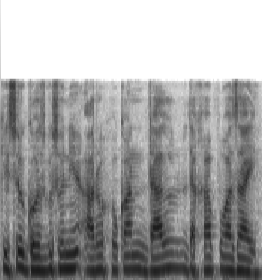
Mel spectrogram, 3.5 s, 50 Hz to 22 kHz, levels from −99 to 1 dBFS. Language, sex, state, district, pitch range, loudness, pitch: Assamese, male, Assam, Kamrup Metropolitan, 150-165 Hz, -15 LUFS, 155 Hz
